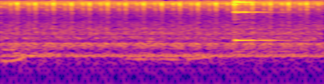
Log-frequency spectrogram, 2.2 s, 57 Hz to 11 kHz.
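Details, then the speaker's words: Engine at 1260 rpm, running on all cylinders then one suddenly stops firing: steady note turning to an uneven, stumbling beat; single-cylinder misfire, audible by ear but not visible in the waveform. "a change maybe the engine has misfired or something has occured within the product but here from the wave front we cannot tell but when you listen to it our human year can understand"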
